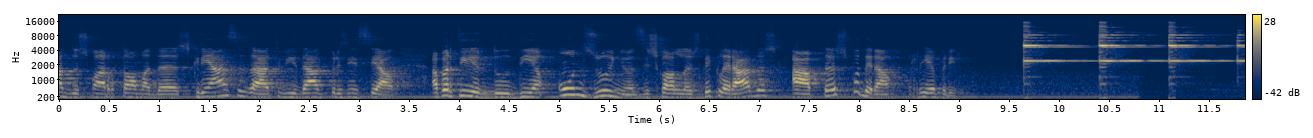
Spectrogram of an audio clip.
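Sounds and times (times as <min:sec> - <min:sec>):
speech: 0:00.0 - 0:09.1
school bell ringing: 0:09.7 - 0:11.8.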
